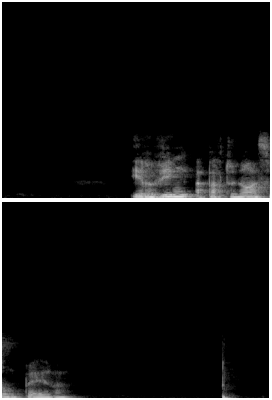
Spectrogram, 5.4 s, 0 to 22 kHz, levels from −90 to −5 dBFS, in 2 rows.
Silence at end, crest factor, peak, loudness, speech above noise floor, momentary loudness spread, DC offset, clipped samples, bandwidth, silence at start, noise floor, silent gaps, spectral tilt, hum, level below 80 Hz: 0.4 s; 18 dB; -14 dBFS; -29 LUFS; 58 dB; 20 LU; under 0.1%; under 0.1%; 7.2 kHz; 1.3 s; -86 dBFS; none; -7 dB/octave; none; -66 dBFS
